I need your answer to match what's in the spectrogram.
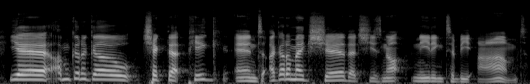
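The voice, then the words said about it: Put-on New Zealand/Australian accent. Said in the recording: “I'm going to do a New Zealand, Australia accent. It might not be great”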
